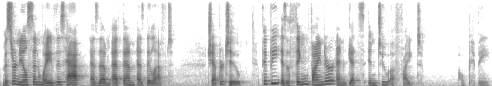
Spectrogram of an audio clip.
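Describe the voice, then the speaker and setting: A woman's voice: mid-range voice, a bit bright. A woman reading a children's book aloud as a storyteller, narrating the story.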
